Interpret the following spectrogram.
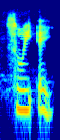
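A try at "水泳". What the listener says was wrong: Sui-ei. Betul.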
